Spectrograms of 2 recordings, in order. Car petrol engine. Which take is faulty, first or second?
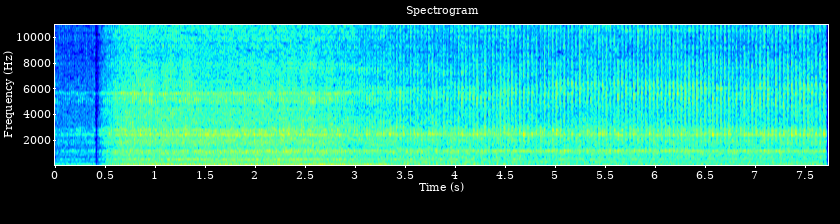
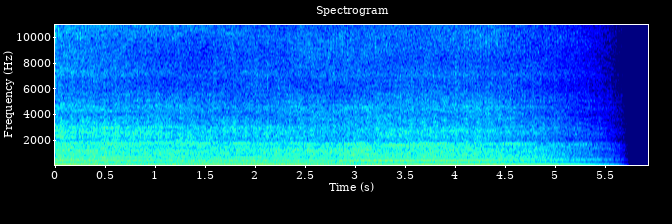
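first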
